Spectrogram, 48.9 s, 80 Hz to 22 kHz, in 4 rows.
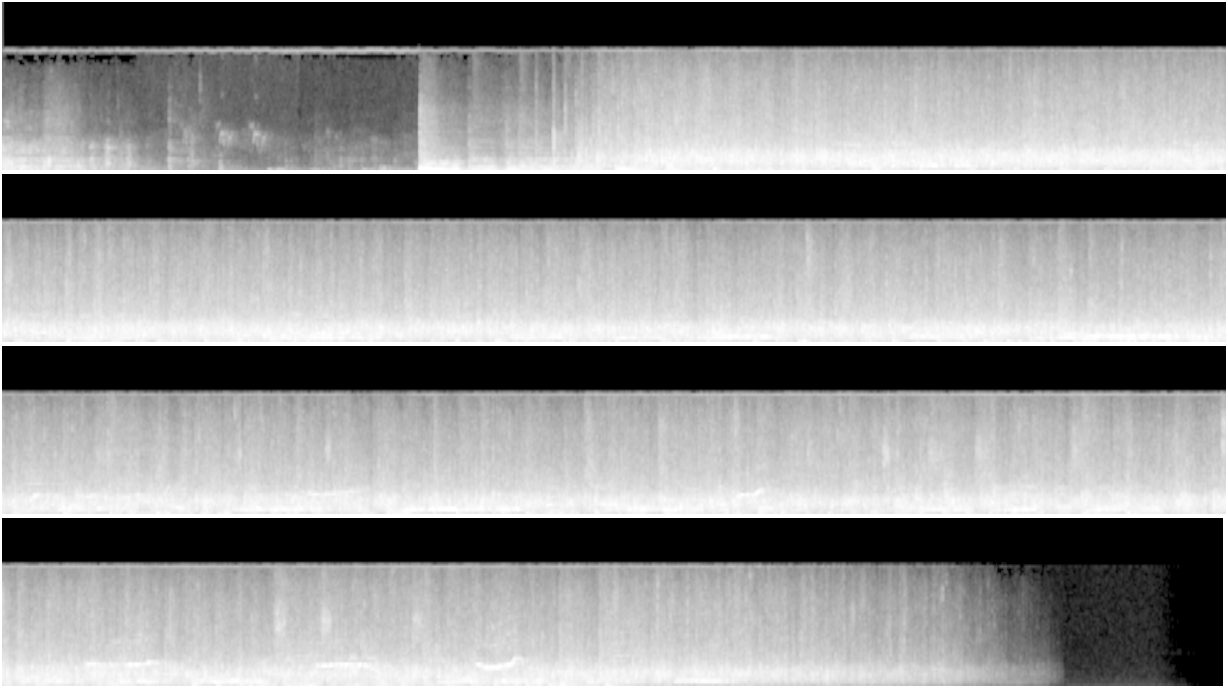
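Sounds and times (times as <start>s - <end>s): sitcom theme music: 4.2s - 43.2s
studio audience applause: 5.0s - 47.3s.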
